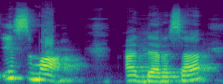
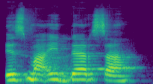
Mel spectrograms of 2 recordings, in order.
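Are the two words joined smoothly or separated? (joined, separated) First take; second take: separated; joined. First: The words are split apart with a break between. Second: The words run together with a linking i vowel. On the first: The speaker calls it wrong. "boleh kita baca putus" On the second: The speaker calls it right. "Ini kalau mau kita sambung dengan yang alif lam"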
